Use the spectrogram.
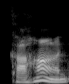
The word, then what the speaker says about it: Kohen: We're going to deal with the Kohen, right? Or Kohanim, right? But this is the ancient pronunciation. Kahan, we're going to deal with them real quick.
